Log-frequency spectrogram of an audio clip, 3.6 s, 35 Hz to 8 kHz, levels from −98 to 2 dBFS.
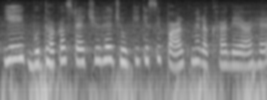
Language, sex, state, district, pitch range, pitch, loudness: Hindi, female, Uttar Pradesh, Varanasi, 245-300 Hz, 280 Hz, -22 LUFS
